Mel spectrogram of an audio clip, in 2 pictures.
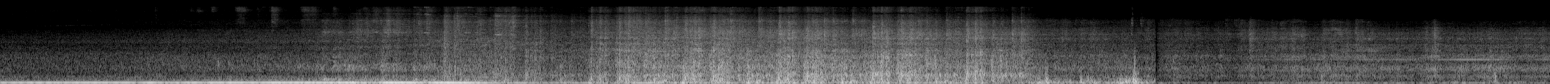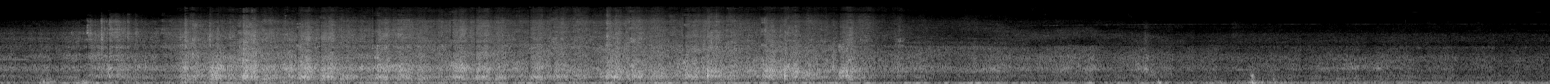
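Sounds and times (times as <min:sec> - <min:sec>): commuter train passing: 0:00.0 - 0:31.0
wheels clicking over rail joints: 0:03.2 - 0:24.8.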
